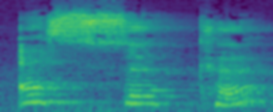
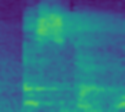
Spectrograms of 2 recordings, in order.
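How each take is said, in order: First: "Est-ce que" drawn out in separate syllables; slow syllable-by-syllable "Est-ce que"; sounded out. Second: "Est-ce que" run together as es-kuh; natural pronunciation. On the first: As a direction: spell out "Est-ce que" piece by piece, es-suh-kuh. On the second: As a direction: say "Est-ce que" quickly as two syllables, es-kuh. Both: Shown as a demonstration. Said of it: "But it sounds like est-ce que".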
